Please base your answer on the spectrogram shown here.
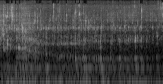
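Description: A drink is poured from a bottle, a steady close gurgling splash of liquid with small bubbling drips running throughout, quiet and alone.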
